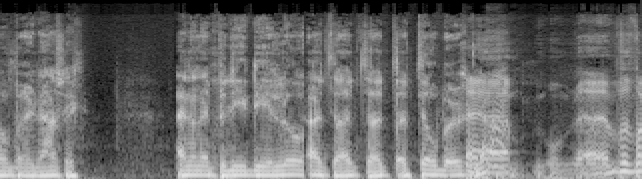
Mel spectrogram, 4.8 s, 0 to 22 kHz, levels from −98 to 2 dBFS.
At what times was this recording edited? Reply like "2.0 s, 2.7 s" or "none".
2.3 s, 3.5 s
